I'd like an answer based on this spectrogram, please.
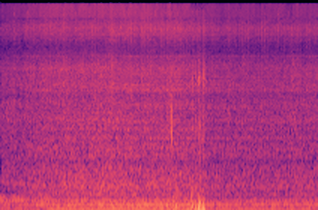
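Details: Vintage Eaton Viking dehumidifier after thick rubber was taped to the centre of the vibrating panel: even low hum with no panel rattle, just a faint wobble from the unbalanced fan; vibration now acceptable.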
